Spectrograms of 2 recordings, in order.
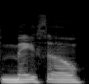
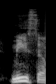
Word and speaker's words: MESO: is you do have this meso or sorry miso i keep saying it wrong you have this miso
